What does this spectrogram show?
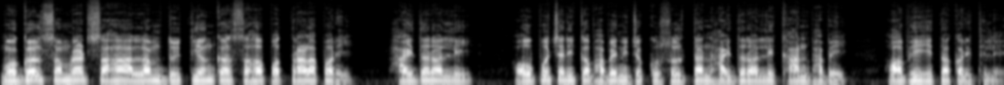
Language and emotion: Odia, neutral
